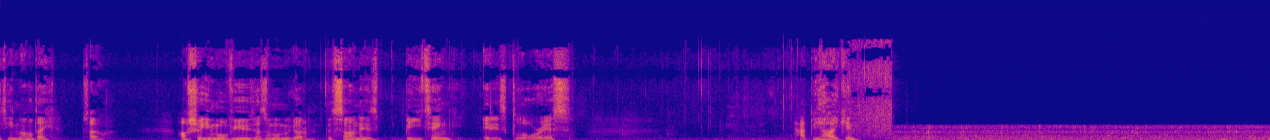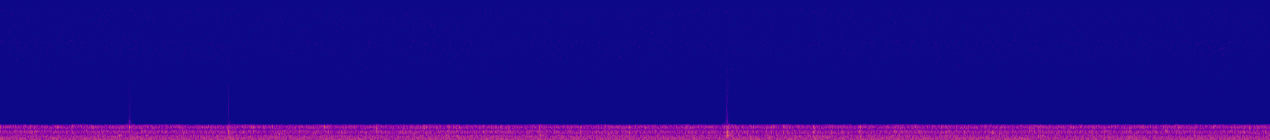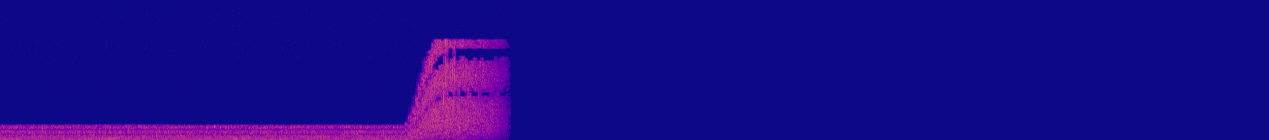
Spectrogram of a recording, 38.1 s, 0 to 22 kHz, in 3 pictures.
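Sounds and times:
stream splashing over rocks: 8.0s - 30.5s.

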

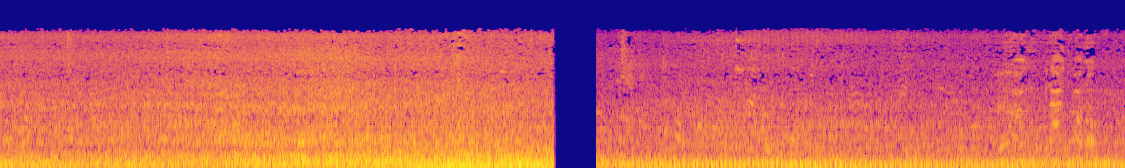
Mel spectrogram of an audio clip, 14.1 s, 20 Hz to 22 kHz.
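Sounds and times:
wind buffeting microphone: 0.0s - 6.9s.

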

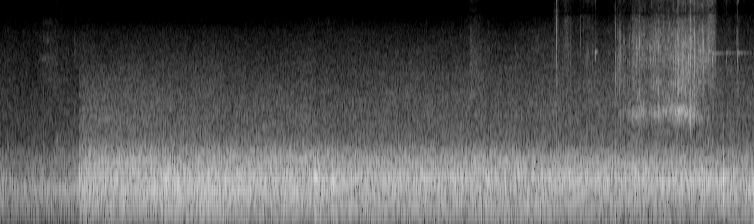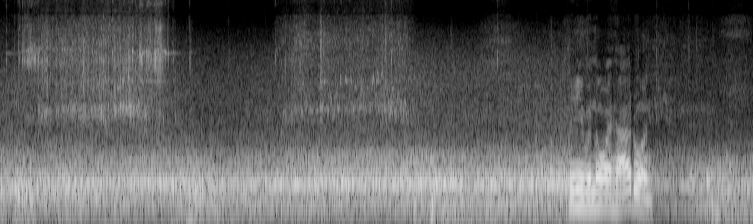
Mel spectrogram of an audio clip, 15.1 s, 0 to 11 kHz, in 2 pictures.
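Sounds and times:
steady rushing noise: 0.0s - 15.0s
fishing reel cranking: 5.6s - 9.6s, 10.3s - 11.7s.

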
